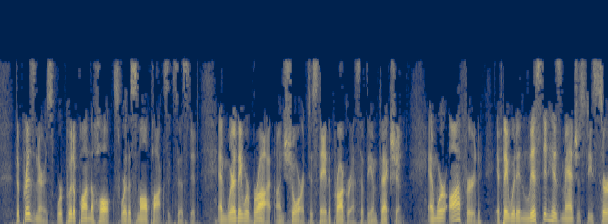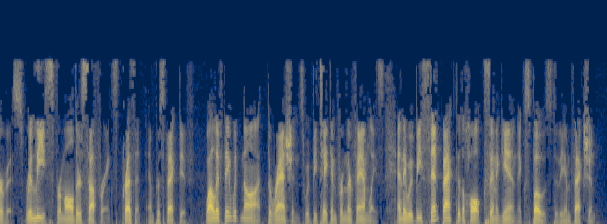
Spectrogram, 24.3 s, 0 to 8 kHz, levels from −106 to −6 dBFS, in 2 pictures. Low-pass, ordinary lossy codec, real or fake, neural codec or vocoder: 7.2 kHz; MP3, 24 kbps; real; none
